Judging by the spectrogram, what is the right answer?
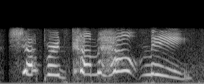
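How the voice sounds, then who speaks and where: A woman plays a scared young storybook heroine, pleading urgently. The voice leaps very high and draws out its cries, over a dull recording. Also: very animated, takes it slowly, full character voice. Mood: desperate pleading. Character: frightened young female traveller crying for help. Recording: dull lo-fi recording with background noise.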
